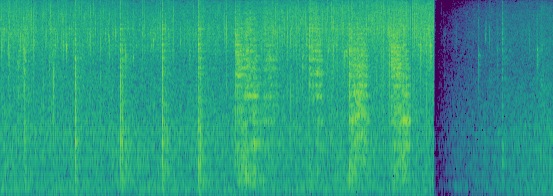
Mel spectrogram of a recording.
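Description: Chopped garlic fries in hot oil in a pan for chopsuey, a loud steady sizzle with sharp stirring scrapes, then it cuts off abruptly near the end, leaving only faint clatter.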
